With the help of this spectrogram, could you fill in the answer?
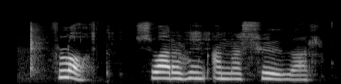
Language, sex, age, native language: Icelandic, male, 9, Icelandic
